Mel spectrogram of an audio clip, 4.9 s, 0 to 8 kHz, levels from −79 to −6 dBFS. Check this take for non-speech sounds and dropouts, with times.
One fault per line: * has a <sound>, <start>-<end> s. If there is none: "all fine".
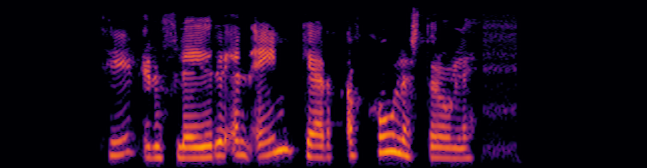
all fine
